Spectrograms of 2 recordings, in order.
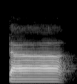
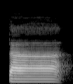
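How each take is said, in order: First: The pitch stays level at middle height. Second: The same.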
